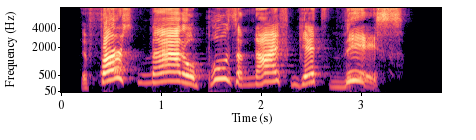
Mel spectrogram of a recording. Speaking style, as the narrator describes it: he shouted

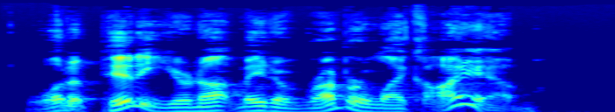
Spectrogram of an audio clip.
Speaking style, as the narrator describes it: said the bear cheerfully

